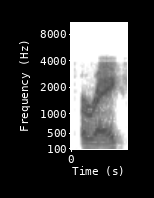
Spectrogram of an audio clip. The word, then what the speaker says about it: Pere: I got my leatherneck friend from the West Left Coast, my boy David Pere, like hip hip hooray, but pronounced Pere.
